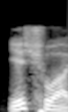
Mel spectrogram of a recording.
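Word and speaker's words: ישוע: 그러면 예수 친구들과 가족들은 히브리어로 아마 또는 그 예수가 썼던 아람어로 예슈아 이렇게 발음했습니다.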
